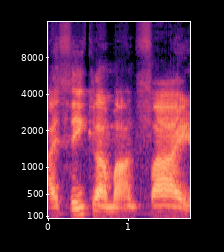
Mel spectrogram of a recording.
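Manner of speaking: hushed, very slow, spaced-out stoned drawl, "fire" stretched out. Retelling what a stoned man said while looking at the speaker, imitating him stoned. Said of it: "he's so stoned that he looks at me".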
